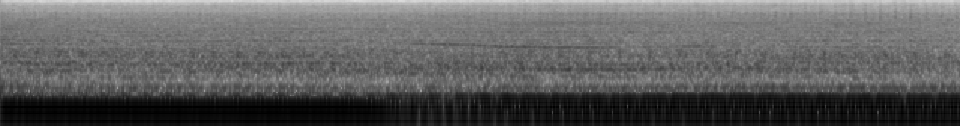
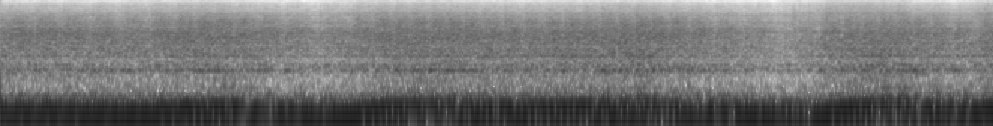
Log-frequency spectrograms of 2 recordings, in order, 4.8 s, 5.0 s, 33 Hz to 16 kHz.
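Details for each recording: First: Boosted V8 in a classic Range Rover on first start, idling smoothly: deep, steady, even rumble with no knocks or misses; normal idle, though an EFI setup is still to be done. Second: Classic Range Rover with boosted V8 on LPG, first engine start: low, heavy idle with a sluggish, uneven beat and slight knocking; engine sounds labored straight away, generally ignition timing.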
